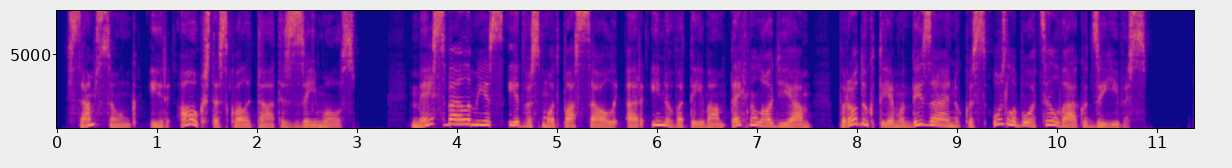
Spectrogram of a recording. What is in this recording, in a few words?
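Latvian, female, commercial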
